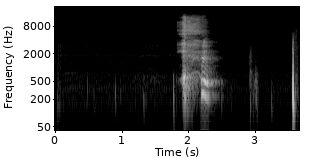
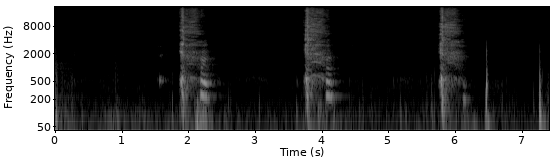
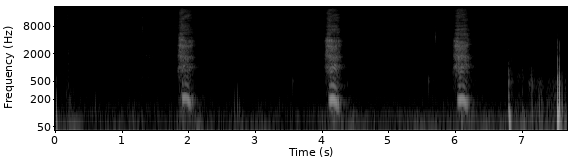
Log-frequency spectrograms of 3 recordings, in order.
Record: {"cough_length": "3.7 s", "cough_amplitude": 26769, "cough_signal_mean_std_ratio": 0.23, "three_cough_length": "7.4 s", "three_cough_amplitude": 2894, "three_cough_signal_mean_std_ratio": 0.33, "exhalation_length": "7.7 s", "exhalation_amplitude": 3312, "exhalation_signal_mean_std_ratio": 0.26, "survey_phase": "alpha (2021-03-01 to 2021-08-12)", "age": "45-64", "gender": "Female", "wearing_mask": "No", "symptom_none": true, "smoker_status": "Never smoked", "respiratory_condition_asthma": true, "respiratory_condition_other": false, "recruitment_source": "REACT", "submission_delay": "1 day", "covid_test_result": "Negative", "covid_test_method": "RT-qPCR"}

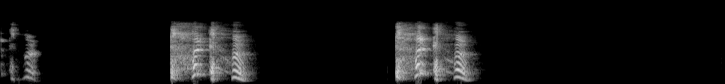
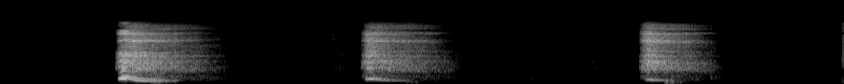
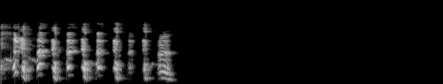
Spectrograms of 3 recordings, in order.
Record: {"three_cough_length": "7.3 s", "three_cough_amplitude": 32767, "three_cough_signal_mean_std_ratio": 0.31, "exhalation_length": "8.4 s", "exhalation_amplitude": 25256, "exhalation_signal_mean_std_ratio": 0.34, "cough_length": "4.4 s", "cough_amplitude": 29397, "cough_signal_mean_std_ratio": 0.35, "survey_phase": "alpha (2021-03-01 to 2021-08-12)", "age": "65+", "gender": "Female", "wearing_mask": "No", "symptom_none": true, "smoker_status": "Never smoked", "respiratory_condition_asthma": false, "respiratory_condition_other": false, "recruitment_source": "REACT", "submission_delay": "1 day", "covid_test_result": "Negative", "covid_test_method": "RT-qPCR"}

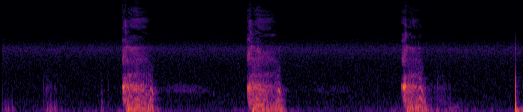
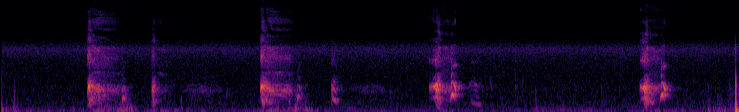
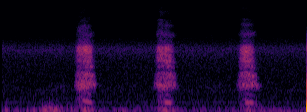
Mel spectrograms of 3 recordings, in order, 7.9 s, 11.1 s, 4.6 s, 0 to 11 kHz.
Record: {"three_cough_length": "7.9 s", "three_cough_amplitude": 7665, "three_cough_signal_mean_std_ratio": 0.35, "cough_length": "11.1 s", "cough_amplitude": 9033, "cough_signal_mean_std_ratio": 0.31, "exhalation_length": "4.6 s", "exhalation_amplitude": 16353, "exhalation_signal_mean_std_ratio": 0.14, "survey_phase": "beta (2021-08-13 to 2022-03-07)", "age": "18-44", "gender": "Female", "wearing_mask": "No", "symptom_cough_any": true, "symptom_new_continuous_cough": true, "symptom_shortness_of_breath": true, "symptom_headache": true, "symptom_onset": "2 days", "smoker_status": "Never smoked", "respiratory_condition_asthma": false, "respiratory_condition_other": false, "recruitment_source": "Test and Trace", "submission_delay": "1 day", "covid_test_result": "Negative", "covid_test_method": "RT-qPCR"}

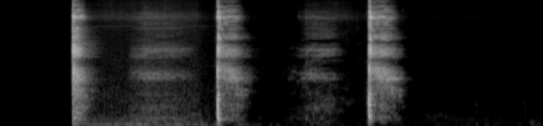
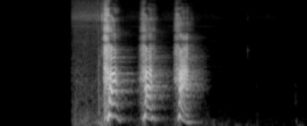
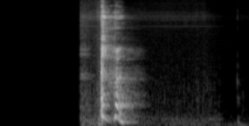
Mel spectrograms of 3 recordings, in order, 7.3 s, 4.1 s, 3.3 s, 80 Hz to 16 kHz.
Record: {"three_cough_length": "7.3 s", "three_cough_amplitude": 32768, "three_cough_signal_mean_std_ratio": 0.23, "exhalation_length": "4.1 s", "exhalation_amplitude": 32768, "exhalation_signal_mean_std_ratio": 0.29, "cough_length": "3.3 s", "cough_amplitude": 32768, "cough_signal_mean_std_ratio": 0.21, "survey_phase": "beta (2021-08-13 to 2022-03-07)", "age": "45-64", "gender": "Female", "wearing_mask": "No", "symptom_none": true, "symptom_onset": "9 days", "smoker_status": "Ex-smoker", "respiratory_condition_asthma": false, "respiratory_condition_other": false, "recruitment_source": "REACT", "submission_delay": "0 days", "covid_test_result": "Negative", "covid_test_method": "RT-qPCR", "influenza_a_test_result": "Unknown/Void", "influenza_b_test_result": "Unknown/Void"}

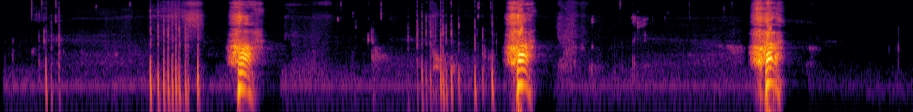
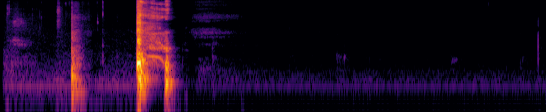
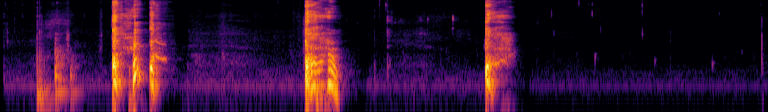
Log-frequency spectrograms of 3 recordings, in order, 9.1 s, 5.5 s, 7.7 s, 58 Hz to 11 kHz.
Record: {"exhalation_length": "9.1 s", "exhalation_amplitude": 32768, "exhalation_signal_mean_std_ratio": 0.21, "cough_length": "5.5 s", "cough_amplitude": 32768, "cough_signal_mean_std_ratio": 0.13, "three_cough_length": "7.7 s", "three_cough_amplitude": 32768, "three_cough_signal_mean_std_ratio": 0.22, "survey_phase": "beta (2021-08-13 to 2022-03-07)", "age": "65+", "gender": "Male", "wearing_mask": "No", "symptom_none": true, "smoker_status": "Ex-smoker", "respiratory_condition_asthma": false, "respiratory_condition_other": false, "recruitment_source": "REACT", "submission_delay": "2 days", "covid_test_result": "Negative", "covid_test_method": "RT-qPCR", "influenza_a_test_result": "Negative", "influenza_b_test_result": "Negative"}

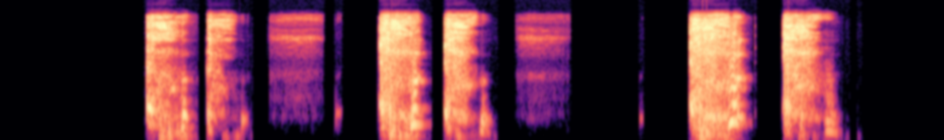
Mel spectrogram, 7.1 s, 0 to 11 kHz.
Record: {"three_cough_length": "7.1 s", "three_cough_amplitude": 32768, "three_cough_signal_mean_std_ratio": 0.4, "survey_phase": "beta (2021-08-13 to 2022-03-07)", "age": "45-64", "gender": "Female", "wearing_mask": "No", "symptom_cough_any": true, "symptom_runny_or_blocked_nose": true, "symptom_shortness_of_breath": true, "symptom_sore_throat": true, "symptom_fatigue": true, "symptom_headache": true, "symptom_change_to_sense_of_smell_or_taste": true, "smoker_status": "Ex-smoker", "respiratory_condition_asthma": false, "respiratory_condition_other": false, "recruitment_source": "Test and Trace", "submission_delay": "2 days", "covid_test_result": "Positive", "covid_test_method": "LFT"}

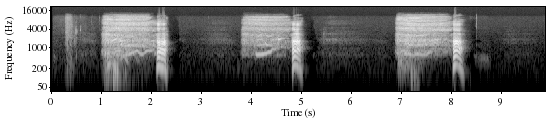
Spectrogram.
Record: {"exhalation_length": "9.9 s", "exhalation_amplitude": 28807, "exhalation_signal_mean_std_ratio": 0.3, "survey_phase": "beta (2021-08-13 to 2022-03-07)", "age": "45-64", "gender": "Female", "wearing_mask": "No", "symptom_cough_any": true, "symptom_runny_or_blocked_nose": true, "symptom_fatigue": true, "symptom_headache": true, "symptom_onset": "4 days", "smoker_status": "Current smoker (e-cigarettes or vapes only)", "respiratory_condition_asthma": false, "respiratory_condition_other": false, "recruitment_source": "Test and Trace", "submission_delay": "1 day", "covid_test_result": "Positive", "covid_test_method": "RT-qPCR", "covid_ct_value": 27.7, "covid_ct_gene": "ORF1ab gene"}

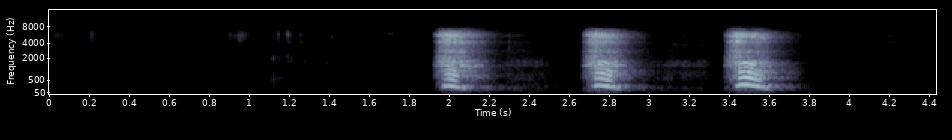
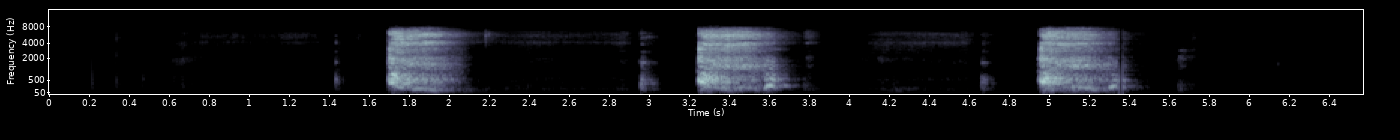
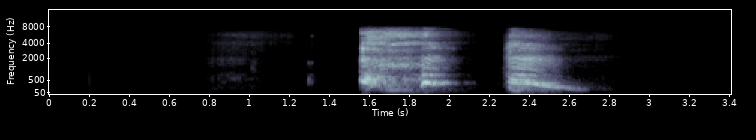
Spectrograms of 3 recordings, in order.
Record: {"exhalation_length": "4.4 s", "exhalation_amplitude": 18844, "exhalation_signal_mean_std_ratio": 0.27, "three_cough_length": "6.6 s", "three_cough_amplitude": 19271, "three_cough_signal_mean_std_ratio": 0.31, "cough_length": "3.4 s", "cough_amplitude": 18719, "cough_signal_mean_std_ratio": 0.35, "survey_phase": "beta (2021-08-13 to 2022-03-07)", "age": "18-44", "gender": "Female", "wearing_mask": "No", "symptom_cough_any": true, "symptom_runny_or_blocked_nose": true, "symptom_onset": "2 days", "smoker_status": "Never smoked", "respiratory_condition_asthma": false, "respiratory_condition_other": false, "recruitment_source": "Test and Trace", "submission_delay": "1 day", "covid_test_result": "Positive", "covid_test_method": "RT-qPCR", "covid_ct_value": 25.9, "covid_ct_gene": "ORF1ab gene", "covid_ct_mean": 26.2, "covid_viral_load": "2600 copies/ml", "covid_viral_load_category": "Minimal viral load (< 10K copies/ml)"}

